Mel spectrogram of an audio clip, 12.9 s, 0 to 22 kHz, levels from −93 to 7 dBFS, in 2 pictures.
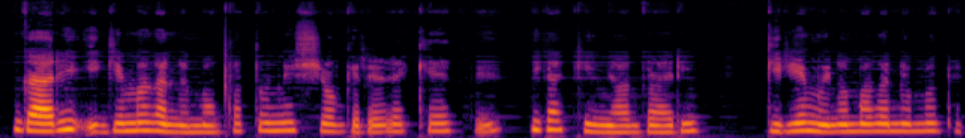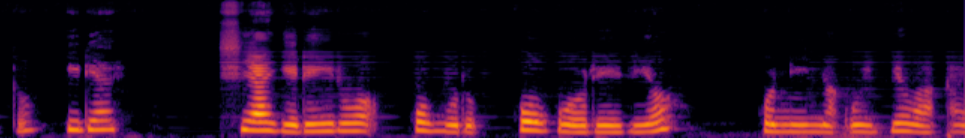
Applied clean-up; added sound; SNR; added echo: neural mask model DeepFilterNet 3.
